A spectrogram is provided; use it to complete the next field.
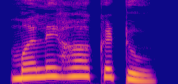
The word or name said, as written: ಮಲೆಹಾಕಟು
